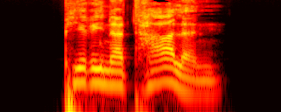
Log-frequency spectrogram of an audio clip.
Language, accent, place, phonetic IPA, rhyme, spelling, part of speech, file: German, Germany, Berlin, [peʁinaˈtaːlən], -aːlən, perinatalen, adjective, De-perinatalen.ogg
- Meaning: inflection of perinatal: 1. strong genitive masculine/neuter singular 2. weak/mixed genitive/dative all-gender singular 3. strong/weak/mixed accusative masculine singular 4. strong dative plural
